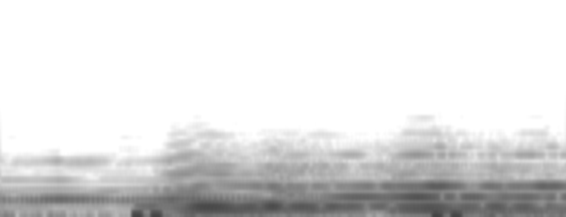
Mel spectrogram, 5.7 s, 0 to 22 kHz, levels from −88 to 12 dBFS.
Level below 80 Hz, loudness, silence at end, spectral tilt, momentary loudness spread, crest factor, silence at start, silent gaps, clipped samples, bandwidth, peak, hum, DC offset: -30 dBFS; -24 LUFS; 0 s; -14 dB/octave; 16 LU; 16 dB; 0 s; none; under 0.1%; 1.9 kHz; -8 dBFS; none; under 0.1%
